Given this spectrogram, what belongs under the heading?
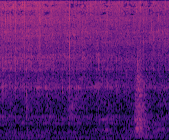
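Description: Green chillies roasting in a pan give off a quiet, continuous sizzle and crackle, with one brief stir or scrape near the end.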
